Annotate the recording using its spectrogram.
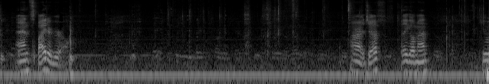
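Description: A foil card wrapper crinkles in hands.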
